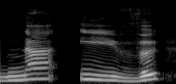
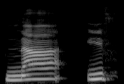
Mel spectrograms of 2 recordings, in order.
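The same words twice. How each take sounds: First: "naive" as "nah-eev", ending in a voiced V; feminine ending. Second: "Naif" as "nah-eef", ending in F; two separate syllables in "Naif", higher; masculine ending. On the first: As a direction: lengthen the "ee" before the V in "naive". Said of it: "babae po yun". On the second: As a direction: finish "Naif" on an unvoiced "fff" sound. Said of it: "pag lalaki". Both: Shown as a demonstration.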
